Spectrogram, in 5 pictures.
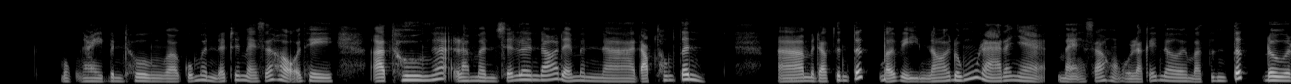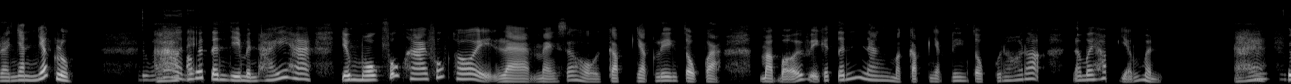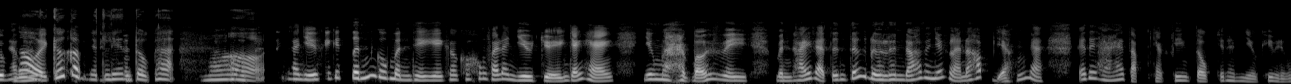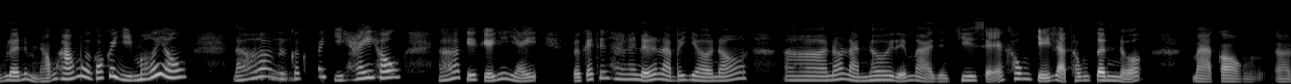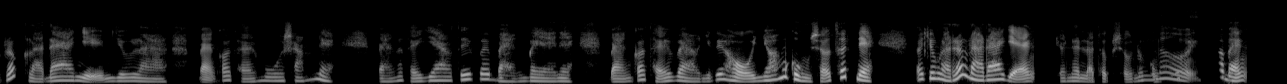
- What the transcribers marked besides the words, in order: tapping; laugh; laughing while speaking: "mà"
- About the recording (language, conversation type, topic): Vietnamese, podcast, Bạn cân bằng thời gian dùng mạng xã hội với đời sống thực như thế nào?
